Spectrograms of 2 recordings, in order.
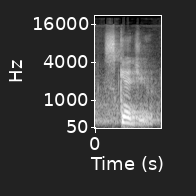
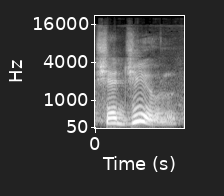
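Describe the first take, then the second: First: It is said with an American accent. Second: It is said with a British accent.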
